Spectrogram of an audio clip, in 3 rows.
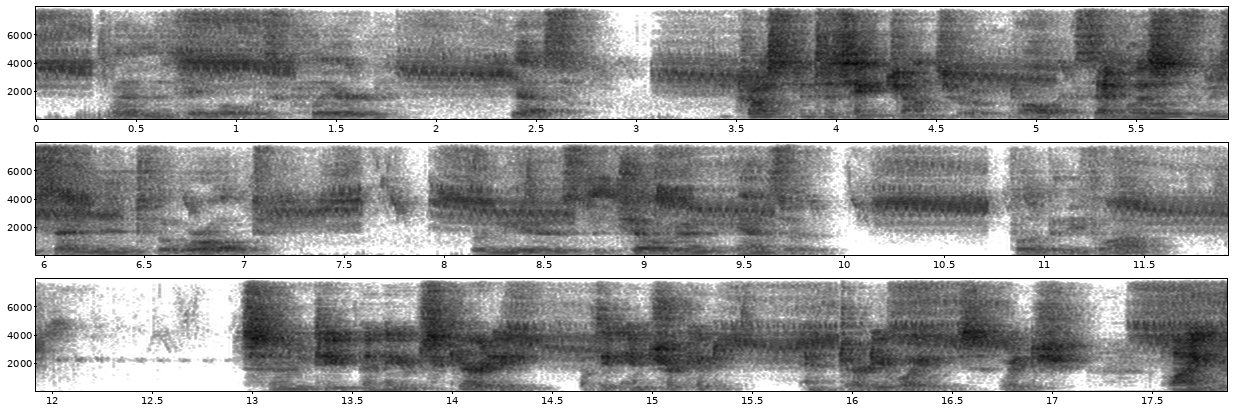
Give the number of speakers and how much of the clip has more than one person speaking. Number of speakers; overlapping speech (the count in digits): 2, about 4%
